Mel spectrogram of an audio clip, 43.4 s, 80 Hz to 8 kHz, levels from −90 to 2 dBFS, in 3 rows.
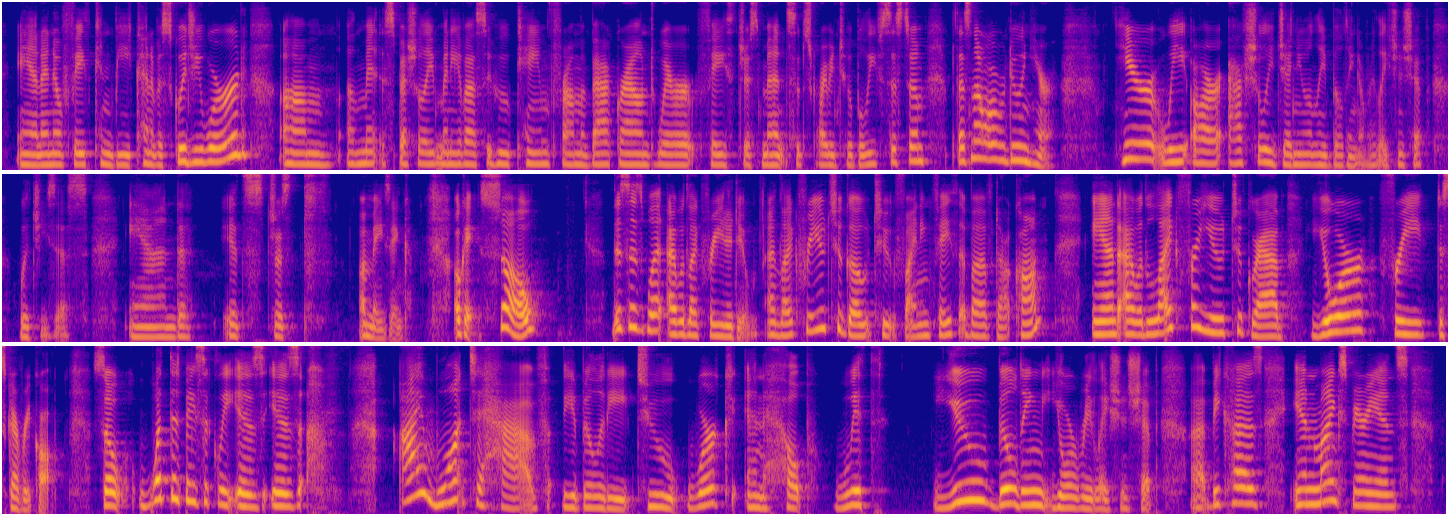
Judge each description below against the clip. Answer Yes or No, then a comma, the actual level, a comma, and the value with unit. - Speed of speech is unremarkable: Yes, average, 150 wpm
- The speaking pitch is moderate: No, high, 205 Hz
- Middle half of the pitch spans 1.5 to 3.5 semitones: No, average, 5.0 semitones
